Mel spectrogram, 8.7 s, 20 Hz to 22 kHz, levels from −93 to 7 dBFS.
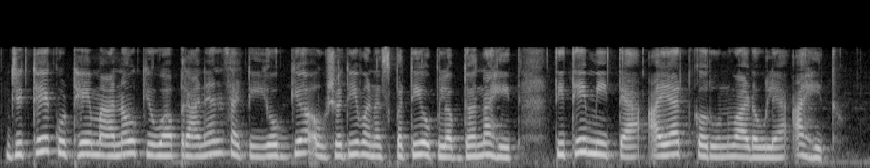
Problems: none marked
